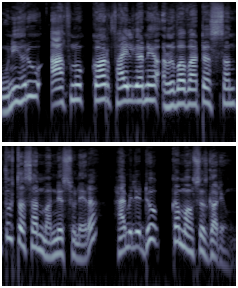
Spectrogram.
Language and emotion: Nepali, happy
